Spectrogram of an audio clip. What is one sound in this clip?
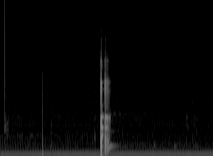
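A tonearm knocks lightly onto its rest.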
